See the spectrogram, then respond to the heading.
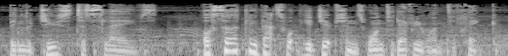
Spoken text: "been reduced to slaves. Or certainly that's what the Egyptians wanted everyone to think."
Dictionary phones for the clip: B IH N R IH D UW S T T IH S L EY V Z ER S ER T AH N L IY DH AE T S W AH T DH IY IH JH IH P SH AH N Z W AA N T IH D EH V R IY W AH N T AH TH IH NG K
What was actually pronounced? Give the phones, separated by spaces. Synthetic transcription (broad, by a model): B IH N R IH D UW S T T IH S L EY V Z ER S ER T N L IY DH AE T S W AH T DH IY IH JH IH P SH AH N Z W AA N T IH D EH V R IY W AH N T AH TH IH NG K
